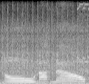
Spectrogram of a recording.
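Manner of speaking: ordinary talk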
